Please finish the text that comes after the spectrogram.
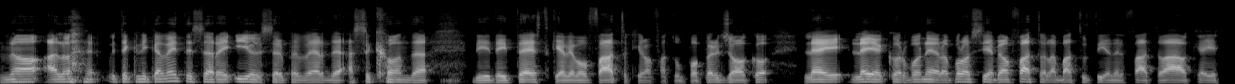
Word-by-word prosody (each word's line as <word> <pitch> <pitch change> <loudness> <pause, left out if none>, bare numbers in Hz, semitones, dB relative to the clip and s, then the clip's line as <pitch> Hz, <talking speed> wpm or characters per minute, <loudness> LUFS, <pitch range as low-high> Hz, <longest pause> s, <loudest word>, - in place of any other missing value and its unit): No, 120 +3 +2
allo 115 +3 +2
eh 120 0 -5
tecnicamente 130 +3 -1
sarei 115 -2 0
io 125 -2 +3
il 110 - -4
Serpeverde, 100 -1 -3
a - - -6
seconda 105 -4 -2 0.4
di 95 -1 -3
dei 95 0 0
test 105 0 +2
che - - 0
abbiamo 95 +1 0
fatto, 100 +1 +2
che - - -15
l'ho - - -7
fatto - - -14
un - - -15
po' - - -6
per 105 0 -2
gioco. 100 +1 -3 0.3
Lei 110 +1 +6
lei 120 +2 +7
è 110 - +2
Corvonero, 110 -1 -2
però 120 0 -1
sì, 115 - -4
abbiamo 110 0 +1
fatto 120 -2 +2
la 100 0 -5
battutina 100 0 -6
del 95 -1 -11
fatto: 95 +1 -3
"Ah 100 -1 +4
okay" 100 0 -6
105 Hz, 180 wpm, -23 LUFS, 100-115 Hz, 0.4 s, lei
